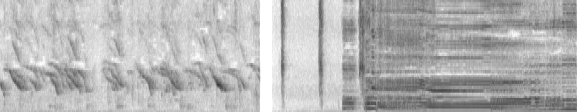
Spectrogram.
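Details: White Pelung chicken crow following a run of quick, descending chirps from small birds. The crow starts at mid-clip in stepped rising notes, then holds a long, even tone to the end.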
